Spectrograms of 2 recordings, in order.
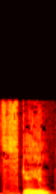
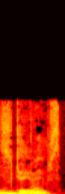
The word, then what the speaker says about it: Skagen: If you look on your map, it's spelled in English, of course, in our, well, Latin letter, S-K-E-G-E-N, but pronounced Skagen. – I think A-G-E-N. – Skagen. Did I say E? No, I meant A. S-K-A-G-E.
